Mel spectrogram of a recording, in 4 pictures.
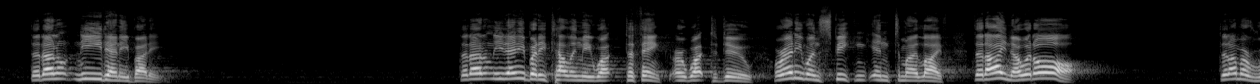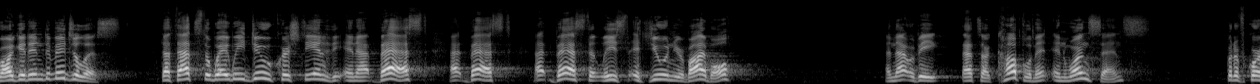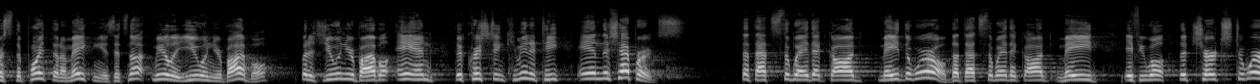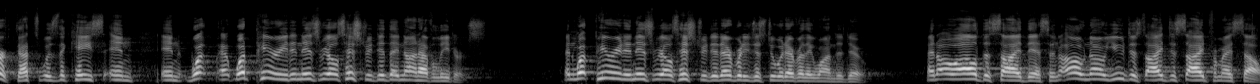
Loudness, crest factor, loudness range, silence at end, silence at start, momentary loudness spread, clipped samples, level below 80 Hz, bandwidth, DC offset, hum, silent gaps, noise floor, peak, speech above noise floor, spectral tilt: -21 LUFS; 20 dB; 5 LU; 0 s; 0.3 s; 11 LU; under 0.1%; -72 dBFS; 15 kHz; under 0.1%; none; none; -70 dBFS; -2 dBFS; 50 dB; -4 dB/octave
